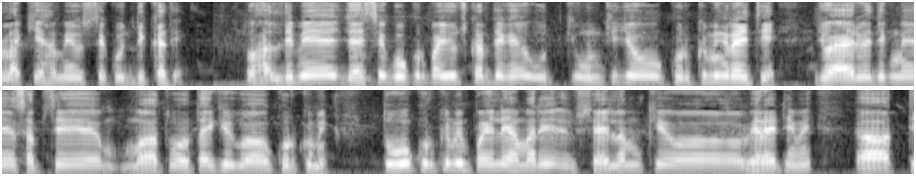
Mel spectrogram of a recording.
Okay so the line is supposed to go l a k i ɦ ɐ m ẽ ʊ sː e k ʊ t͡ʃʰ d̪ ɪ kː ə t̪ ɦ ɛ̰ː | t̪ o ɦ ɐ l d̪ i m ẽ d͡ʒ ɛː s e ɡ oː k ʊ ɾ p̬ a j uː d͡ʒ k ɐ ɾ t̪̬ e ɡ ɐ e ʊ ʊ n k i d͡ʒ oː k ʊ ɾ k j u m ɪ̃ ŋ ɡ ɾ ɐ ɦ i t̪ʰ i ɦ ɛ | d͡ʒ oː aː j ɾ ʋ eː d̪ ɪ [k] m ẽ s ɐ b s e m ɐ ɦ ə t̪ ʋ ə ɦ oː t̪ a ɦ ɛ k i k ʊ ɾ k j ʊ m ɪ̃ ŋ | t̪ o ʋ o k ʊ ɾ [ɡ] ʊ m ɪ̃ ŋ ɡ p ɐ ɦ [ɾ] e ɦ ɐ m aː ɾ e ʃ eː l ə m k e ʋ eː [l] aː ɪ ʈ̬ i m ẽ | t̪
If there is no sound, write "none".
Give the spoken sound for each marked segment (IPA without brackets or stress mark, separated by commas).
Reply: k, k, l, ɾ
